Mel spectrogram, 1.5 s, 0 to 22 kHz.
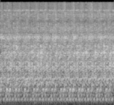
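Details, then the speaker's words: Almost 40-year-old Yanmar 3GM30 marine diesel in a 1986 Contrast 36 sailboat, first run after head-off rebuild (valves lapped, injectors cleaned, new gaskets), held at high revs to purge air after bleeding; steady even drone, no knocks or hunting; normal running. "I'm kind of running it at high revs just to get all the air through. I've been running it for a little bit now, so it should be okay."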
